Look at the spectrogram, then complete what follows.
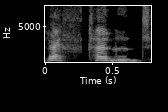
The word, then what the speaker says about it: lieutenant: It's left tenant in England.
